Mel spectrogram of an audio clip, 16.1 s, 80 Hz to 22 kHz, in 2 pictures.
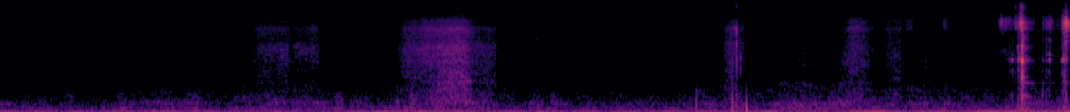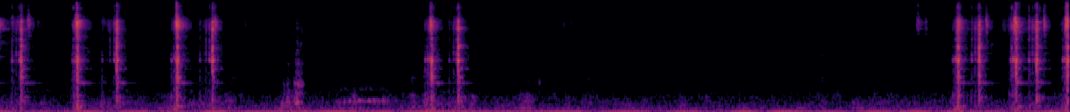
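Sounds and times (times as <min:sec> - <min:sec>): sharp clicks: 0:07.5 - 0:09.8, 0:11.2 - 0:11.6, 0:14.9 - 0:16.0.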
